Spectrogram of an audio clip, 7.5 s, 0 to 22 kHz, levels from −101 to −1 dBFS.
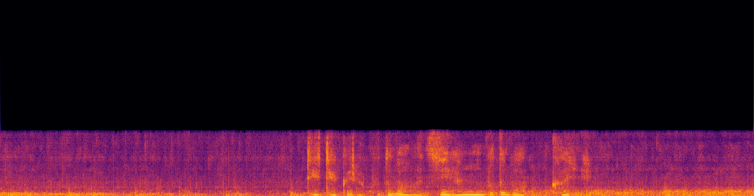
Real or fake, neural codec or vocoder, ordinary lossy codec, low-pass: fake; codec, 16 kHz, 4.8 kbps, FACodec; none; 7.2 kHz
